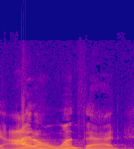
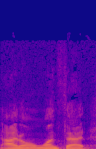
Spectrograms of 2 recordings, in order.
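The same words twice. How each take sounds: First: Slow, loud, drawn-out I don't want that; mock stubborn believer pushing God away; emphatic refusal. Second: Said in the usual way. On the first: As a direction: lean hard into the refusal.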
